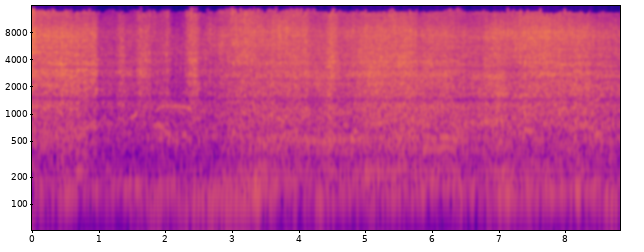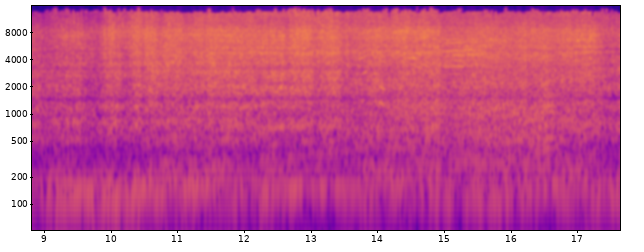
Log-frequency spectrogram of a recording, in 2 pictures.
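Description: Car engines roar and rev loudly outdoors.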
